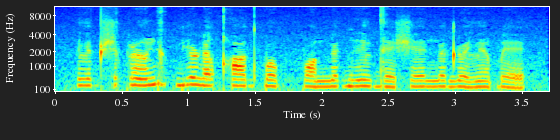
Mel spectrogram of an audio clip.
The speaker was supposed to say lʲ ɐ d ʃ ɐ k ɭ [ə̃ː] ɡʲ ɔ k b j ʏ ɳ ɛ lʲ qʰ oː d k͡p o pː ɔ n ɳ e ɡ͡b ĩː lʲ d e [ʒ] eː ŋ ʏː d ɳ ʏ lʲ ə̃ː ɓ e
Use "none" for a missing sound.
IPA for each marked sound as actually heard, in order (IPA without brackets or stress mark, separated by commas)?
ə̃ː, ʃ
